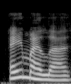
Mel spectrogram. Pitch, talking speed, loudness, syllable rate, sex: 250 Hz, 250 wpm, -13 LUFS, 5.2 syllables/s, female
